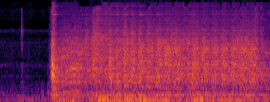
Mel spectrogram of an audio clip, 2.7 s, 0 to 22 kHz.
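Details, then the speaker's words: 1997 GM truck 5.7 V8, cold crank no-start, fuel pump previously replaced, booster battery on pump: starter spins evenly two seconds without firing; fuel pressure dropping, pump can't keep up, owner suspects corroded frame ground. "higher voltage to the pump runs good now still dropping pump can't keep up"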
